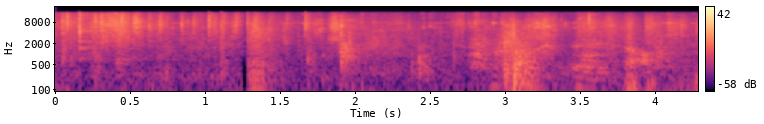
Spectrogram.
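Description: Dogs whimper and yip in short bursts in a backyard in snow, with scattered rustling and splashing footsteps through slush nearby.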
